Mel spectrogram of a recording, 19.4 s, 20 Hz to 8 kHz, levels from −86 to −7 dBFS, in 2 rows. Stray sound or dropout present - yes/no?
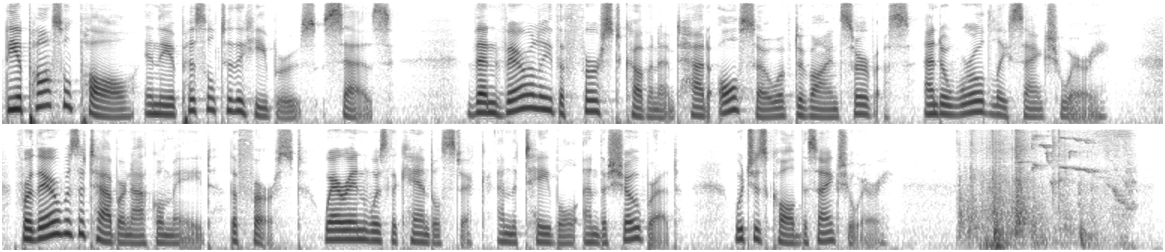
yes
